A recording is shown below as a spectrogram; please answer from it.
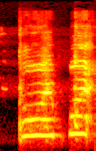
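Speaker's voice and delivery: very high-pitched voice. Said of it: "she's like".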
